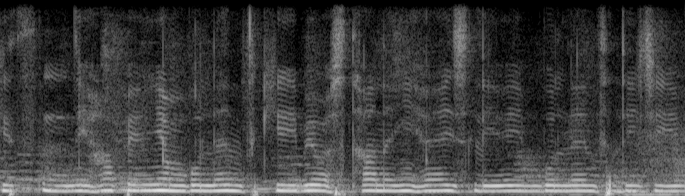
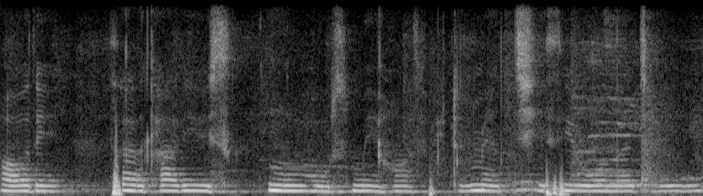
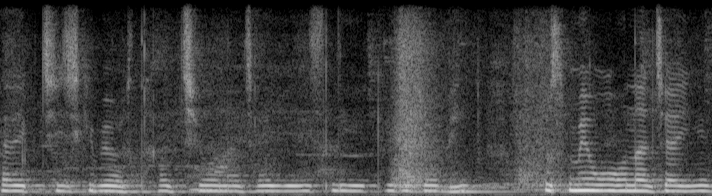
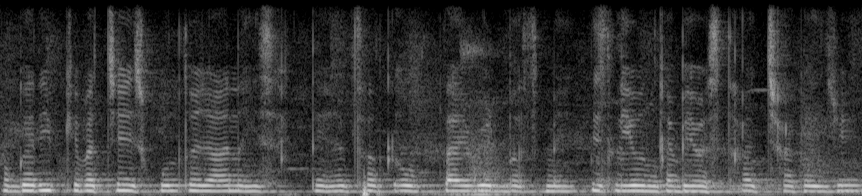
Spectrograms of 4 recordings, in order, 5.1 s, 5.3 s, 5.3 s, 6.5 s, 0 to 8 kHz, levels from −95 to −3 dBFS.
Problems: continuous background conversations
